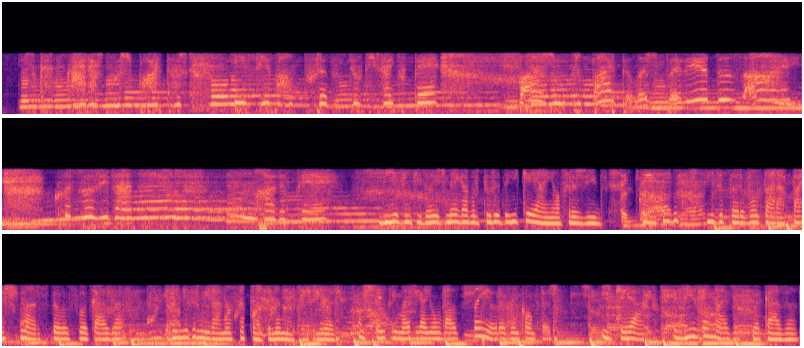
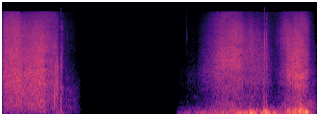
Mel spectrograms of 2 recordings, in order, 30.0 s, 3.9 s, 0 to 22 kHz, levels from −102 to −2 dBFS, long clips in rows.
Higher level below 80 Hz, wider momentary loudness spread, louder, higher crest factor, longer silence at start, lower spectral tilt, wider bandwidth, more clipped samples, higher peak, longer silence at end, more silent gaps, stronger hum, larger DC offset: first, -32 dBFS vs -44 dBFS; second, 6 LU vs 11 LU; first, -23 LUFS vs -36 LUFS; second, 14 dB vs 20 dB; first, 0.2 s vs 0 s; first, -11 dB/octave vs -2 dB/octave; second, 4 kHz vs 16 kHz; neither; first, -8 dBFS vs -18 dBFS; about the same, 0 s vs 0 s; second, none vs 0.99-2.17 s; neither; neither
